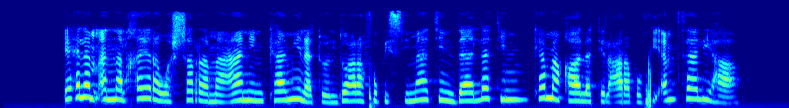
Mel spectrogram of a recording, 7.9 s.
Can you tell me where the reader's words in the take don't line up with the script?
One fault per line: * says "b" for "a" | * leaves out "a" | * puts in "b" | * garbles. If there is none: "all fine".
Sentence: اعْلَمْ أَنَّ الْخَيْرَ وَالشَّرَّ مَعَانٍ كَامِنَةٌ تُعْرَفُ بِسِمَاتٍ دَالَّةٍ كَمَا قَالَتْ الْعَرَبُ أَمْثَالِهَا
* puts in "فِي"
